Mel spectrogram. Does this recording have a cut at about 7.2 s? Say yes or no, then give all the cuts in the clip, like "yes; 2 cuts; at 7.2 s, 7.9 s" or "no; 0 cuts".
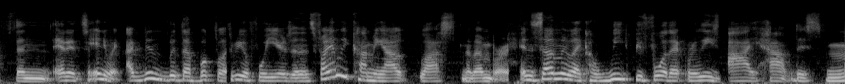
yes; 3 cuts; at 0.9 s, 5.1 s, 7.2 s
